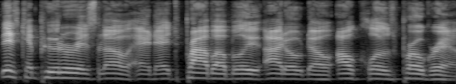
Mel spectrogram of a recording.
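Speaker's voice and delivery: put-on soft, elderly old-grandma voice. Telling a story about grandma coming over, imitating grandma's voice. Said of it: "That's my grandma's voice".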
